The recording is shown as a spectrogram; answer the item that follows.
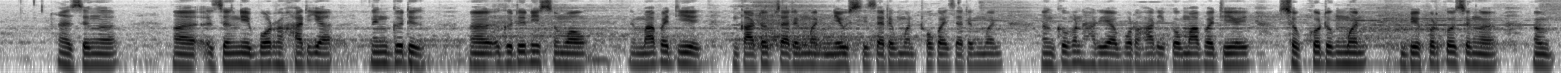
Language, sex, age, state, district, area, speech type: Bodo, male, 18-30, Assam, Chirang, rural, spontaneous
